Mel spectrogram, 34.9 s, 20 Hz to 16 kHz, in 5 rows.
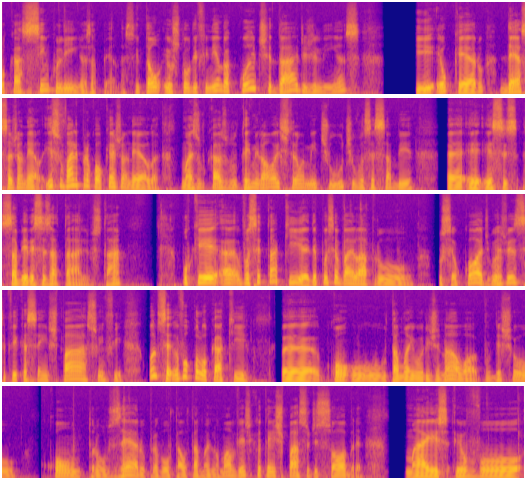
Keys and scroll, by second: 0.2 typing, 0.4 Return, 18.3 ctrl+w, 18.4 ctrl+w, 19.6-21.3 Down, 21.5 Down, 21.8 Up, 22.5-23.5 Up, 29.3 ctrl+0, 34.5 ctrl++.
